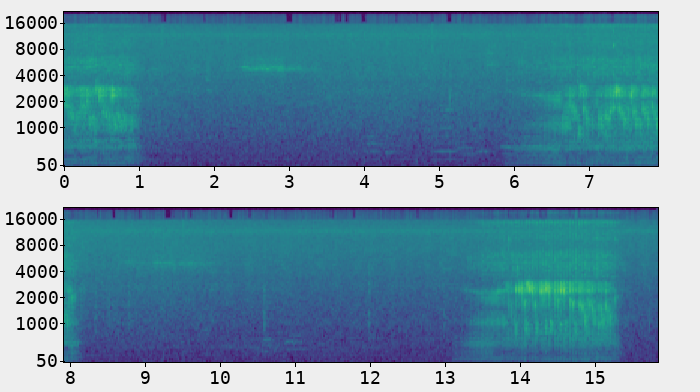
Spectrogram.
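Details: Bulldog snoring: loud, harsh, rasping snores about every six to seven seconds, with quieter breathing between; heavy flat-faced dog snoring.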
